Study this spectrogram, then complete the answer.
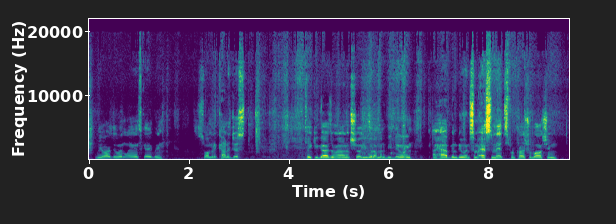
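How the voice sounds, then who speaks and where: A man with a medium-pitched voice talks at a fairly quick pace in a fairly even tone, broken by long, frequent pauses. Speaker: pressure washing business owner and vlogger. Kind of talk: casual vlog walkthrough. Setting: outdoors at a customer's yard.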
